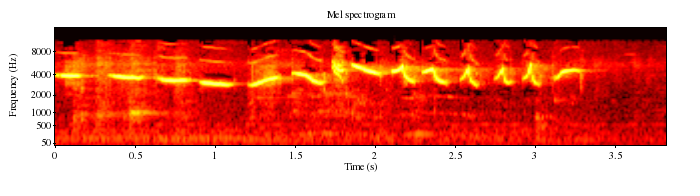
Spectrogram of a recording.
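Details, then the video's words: Rosita song: several steady whistled notes descending step by step, then a fast series of about ten sharp, upward-flicking loops, all loud and clear against a quiet background. "EXTRAORDINARIO CANTO DE ESTA AVE ROSITA"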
